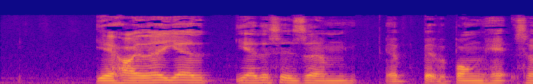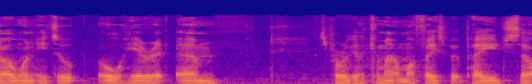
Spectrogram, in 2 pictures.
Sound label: bong hit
